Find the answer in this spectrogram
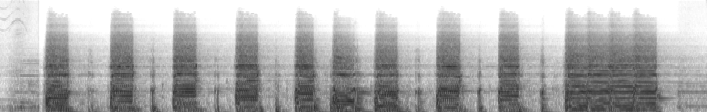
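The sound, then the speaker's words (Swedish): Distorted electric guitar with the fat switch turned off plays a rhythmic run of loud, crunchy chord stabs, about ten short hits with brief gaps, ending on a longer sustained chord. No one talks over it. “om du slår av fat switchen, hur låter det då?”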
